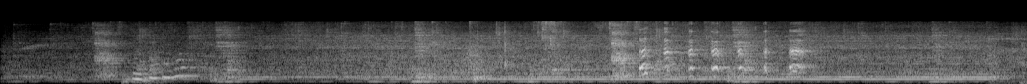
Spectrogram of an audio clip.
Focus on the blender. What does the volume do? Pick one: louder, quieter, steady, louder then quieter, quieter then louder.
louder.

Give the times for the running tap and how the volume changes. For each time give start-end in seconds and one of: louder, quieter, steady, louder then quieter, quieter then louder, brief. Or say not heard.
0.0-10.2 louder then quieter.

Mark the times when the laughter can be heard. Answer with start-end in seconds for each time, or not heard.
1.2-1.9, 6.3-8.1.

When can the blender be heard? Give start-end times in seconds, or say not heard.
0.0-10.2.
